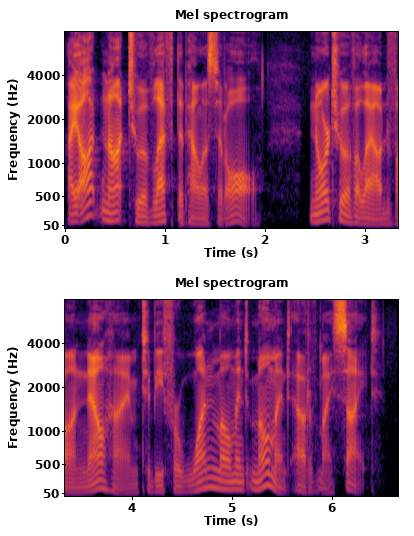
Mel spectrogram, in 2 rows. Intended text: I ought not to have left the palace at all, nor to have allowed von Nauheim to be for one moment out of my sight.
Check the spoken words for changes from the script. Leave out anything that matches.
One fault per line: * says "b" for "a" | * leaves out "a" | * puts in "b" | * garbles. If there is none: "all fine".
* puts in "moment"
